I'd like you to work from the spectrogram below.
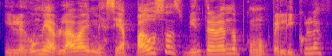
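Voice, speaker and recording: A man, sharing a personal testimony in earnest, unhurried conversational storytelling. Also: fairly high pitch, sing-song. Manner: earnest, unhurried, with pauses and reenacted dialogue.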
